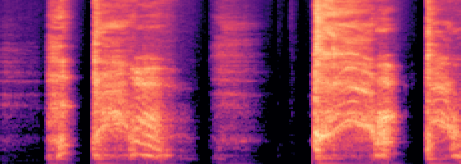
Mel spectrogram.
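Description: Several harsh, wet coughs in separate bursts, close by, with a faint throat sound in the pause between them.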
